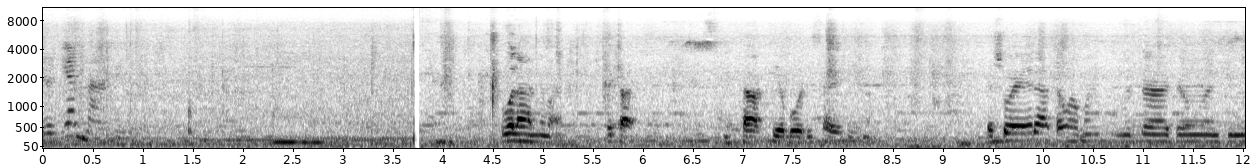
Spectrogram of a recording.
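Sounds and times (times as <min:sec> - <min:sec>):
faint high-pitched chirp: 0:06.2 - 0:07.2.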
